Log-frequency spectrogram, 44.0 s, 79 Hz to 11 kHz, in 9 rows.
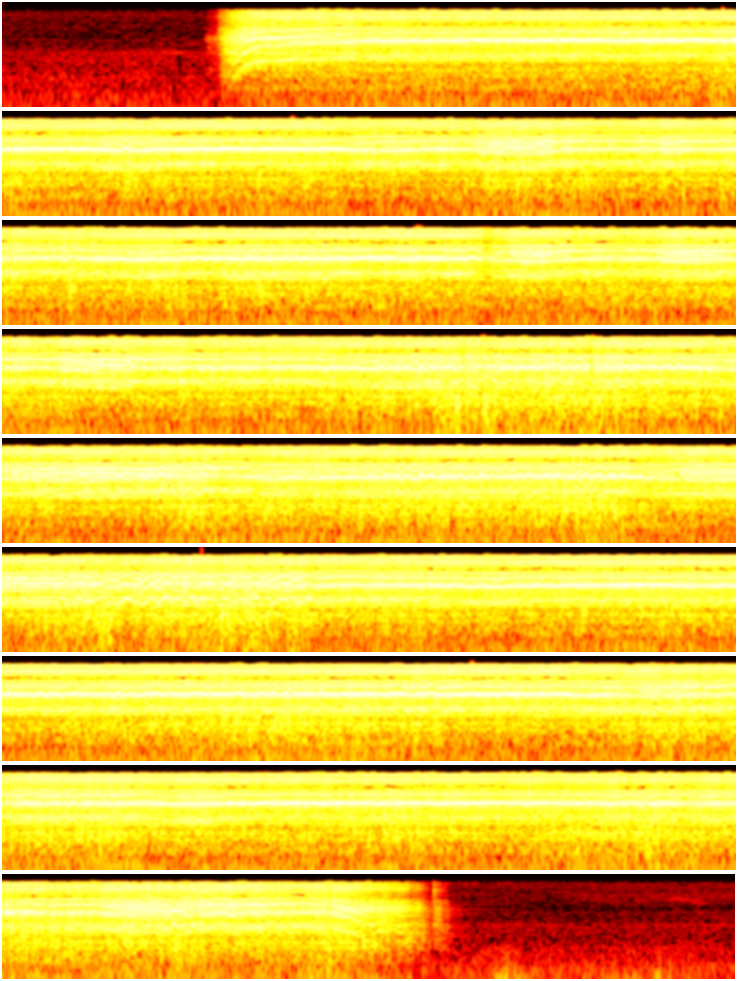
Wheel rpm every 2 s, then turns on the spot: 40, 220, 230, 230, 230, 220, 220, 220, 220, 210, 210, 200, 200, 220, 230, 230, 230, 230, 230, 230, 140, 0.
none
